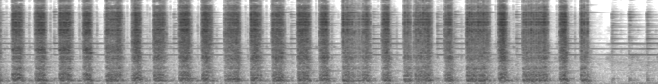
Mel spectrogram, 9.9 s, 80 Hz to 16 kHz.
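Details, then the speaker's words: Model 3590 railroad crossing gate mechanism: harsh rasping bursts about three a second in a steady pumping rhythm, because a loose bottom screw lets the plate shift and the pawl spaced too far from the toothed wheel lets the gate slide. "And if this is spaced out too far, it'll cause it to slide. And that is what causes that loud pumping malfunction."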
